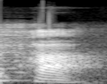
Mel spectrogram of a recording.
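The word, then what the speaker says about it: ف: ফা এর উচ্চারণটা একবারে সিম্পল, একবারে সহজ। সেটা হচ্ছে আমাদের এই যে আমাদের উপরের যে দুই দাঁত এই নিচের ঠোঁটের পেটের সঙ্গে লাগবে, অর্থাৎ আলিফটা আমরা যেভাবে উচ্চারণ করছিলাম জি ওই জি।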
